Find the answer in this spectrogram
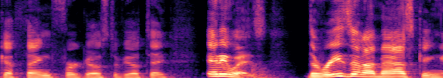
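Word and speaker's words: Yōtei: It's Yote.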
